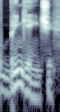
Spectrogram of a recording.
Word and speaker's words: Bringhenti: e Identidade do Márcio Bringuente. E um detalhe rápido, a pronúncia é bringuente, tá? Com som de guê.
